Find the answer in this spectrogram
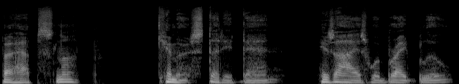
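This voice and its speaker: A man narrates an audiobook in a measured, often hushed delivery. His voice sits on the low side. The close studio recording is dry with no room sound. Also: steady tone, slightly rough, dry recording.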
